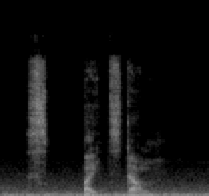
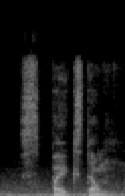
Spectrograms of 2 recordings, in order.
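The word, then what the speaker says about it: Speightstown: I told you in my last video, it's pronounced Spittown, not Spittown. spikes down. And if you want a little bean in there, you put a little K inside so it sound like spikes down.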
